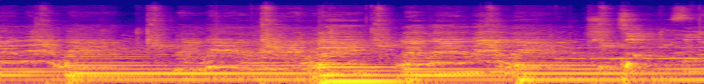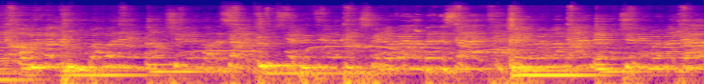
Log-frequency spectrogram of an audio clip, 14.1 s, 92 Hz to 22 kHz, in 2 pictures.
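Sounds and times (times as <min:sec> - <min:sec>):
crowd singing along: 0:00.0 - 0:14.0
live pop band: 0:00.0 - 0:14.0.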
